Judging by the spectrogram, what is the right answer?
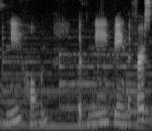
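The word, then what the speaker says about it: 日本: not so surprisingly is Japan the word is pronounced Nihon with me being the first country in home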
